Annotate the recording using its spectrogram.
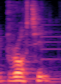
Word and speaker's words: Broughty: Broughty. Broughty. Just imagine B-R-O-T-T-Y.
